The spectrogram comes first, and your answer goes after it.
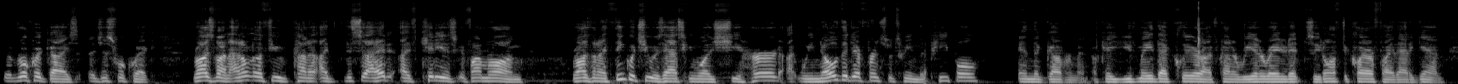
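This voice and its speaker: A man's voice: medium pitch, fast talker, slight background noise. A man hosting a call-in live stream, thanking callers and steering the talk in an easygoing way.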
